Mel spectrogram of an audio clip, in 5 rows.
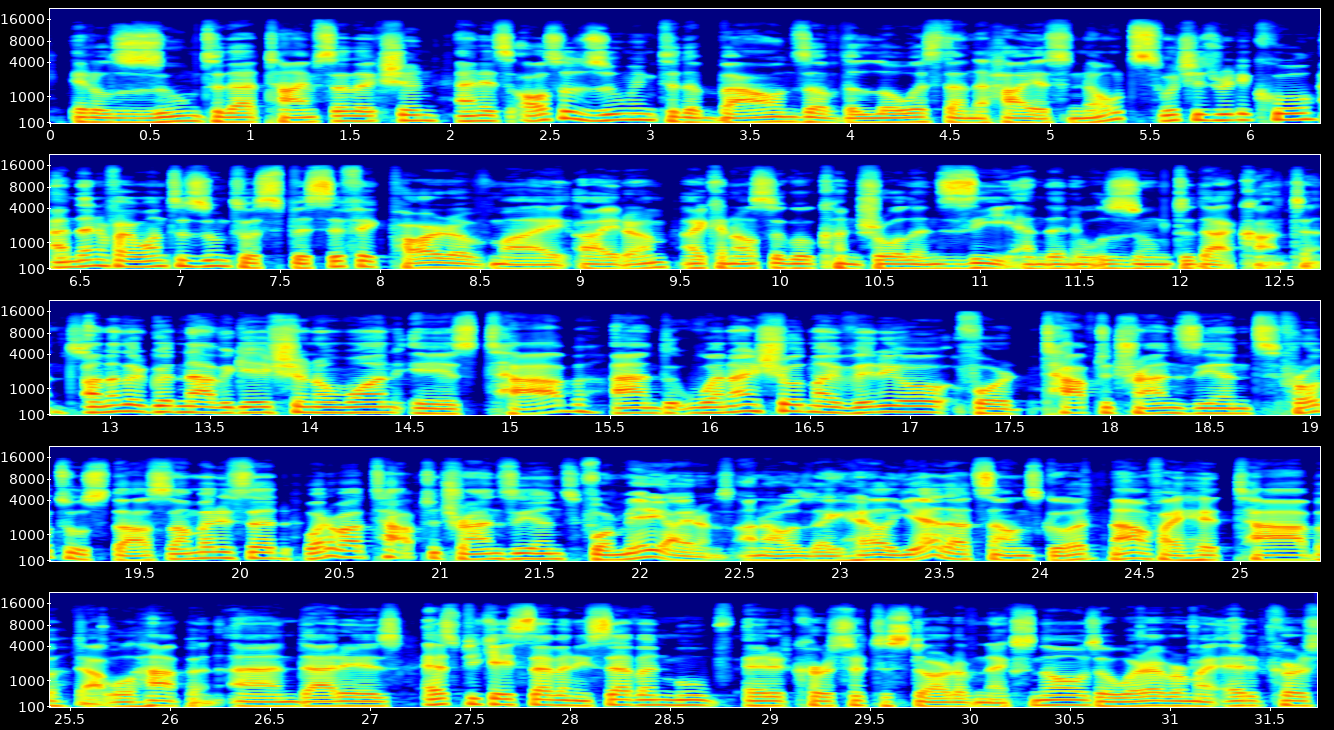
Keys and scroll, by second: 10.0 ctrl+z, 12.6 super+z, 15.0 Tab, 19.8 Tab, 23.9 Tab, 24.1 Tab, 24.3 Tab, 25.6 Tab, 30.8 Tab, 31.0 Tab, 31.3 Tab, 31.4 Tab, 31.6 Tab.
